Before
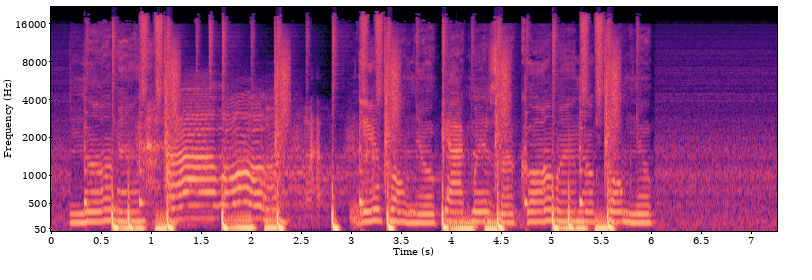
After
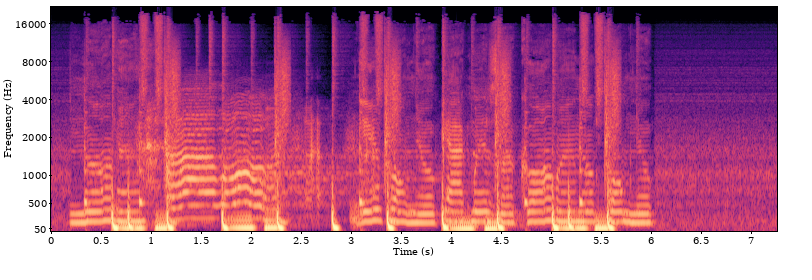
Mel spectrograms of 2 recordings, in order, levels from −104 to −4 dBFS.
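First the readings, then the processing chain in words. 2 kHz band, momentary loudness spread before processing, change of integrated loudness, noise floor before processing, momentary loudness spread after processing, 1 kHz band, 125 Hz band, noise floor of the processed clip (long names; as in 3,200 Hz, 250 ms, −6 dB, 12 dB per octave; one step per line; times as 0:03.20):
+4.5 dB, 8 LU, +4.5 dB, −44 dBFS, 8 LU, +5.0 dB, +5.0 dB, −39 dBFS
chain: high-shelf EQ 6,800 Hz −9.5 dB
notch filter 380 Hz, Q 12
level +5 dB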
